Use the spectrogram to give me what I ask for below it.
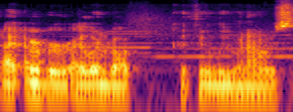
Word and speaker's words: Cthulhu: I used to pronounce it, I said this before, Cthulhu, but I really liked... I think it's Cthulhu.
